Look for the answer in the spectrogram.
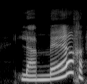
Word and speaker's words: mer: Now, can you think about any other word that would be sounded, that would be pronounced mère and père, and that would not mean mother and father? Is anything coming to mind? What about la mère? So again, another feminine noun. La mer, meaning the sea. La mer Méditerranée, the Mediterranean Sea. And it is spelled M-E-R, la mer.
